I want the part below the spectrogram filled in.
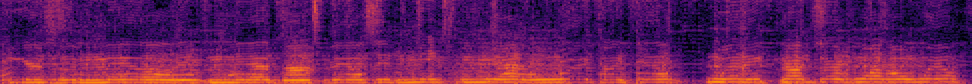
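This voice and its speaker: A man putting on a cheerful kids'-show singer to sing a slow, sing-song mail tune, heard from a distance over music. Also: very high voice, monotone, voice pushed up.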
